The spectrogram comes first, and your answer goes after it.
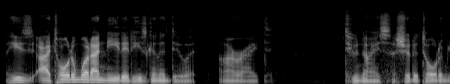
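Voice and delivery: ordinary talk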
